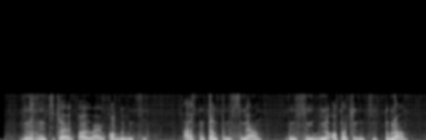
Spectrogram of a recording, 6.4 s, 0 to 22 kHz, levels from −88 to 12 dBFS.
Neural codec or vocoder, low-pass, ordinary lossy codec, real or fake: autoencoder, 22.05 kHz, a latent of 192 numbers a frame, VITS, trained on many speakers; 7.2 kHz; none; fake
